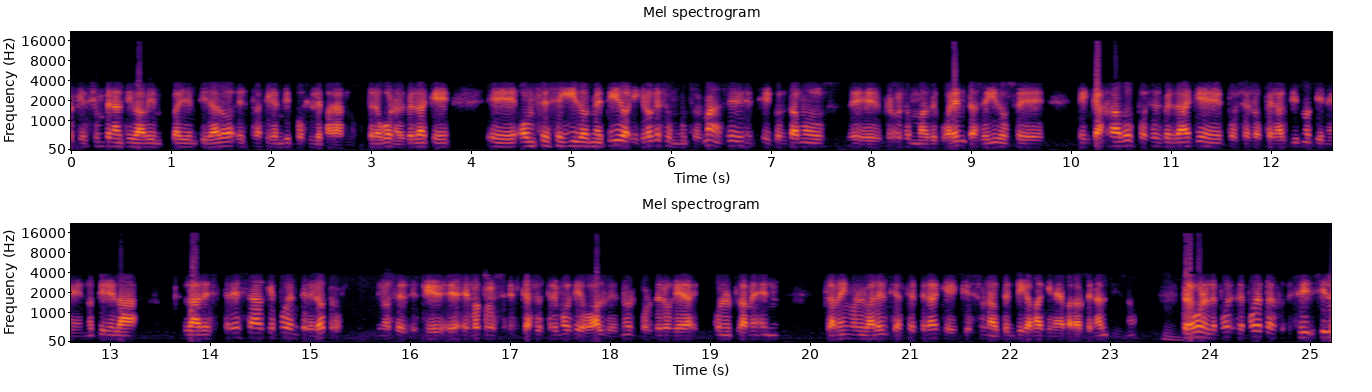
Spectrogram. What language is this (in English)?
Spanish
